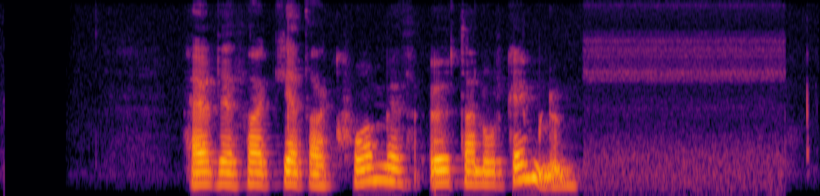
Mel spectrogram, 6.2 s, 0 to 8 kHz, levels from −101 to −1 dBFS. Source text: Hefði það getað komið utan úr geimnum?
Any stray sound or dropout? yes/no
no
